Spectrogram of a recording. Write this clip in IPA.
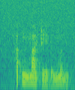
h a˦˥ t̚ n ə˧˥ ŋ m aː˧ j ʈ e˨˩ ɗ ə˧˥ ŋ m ə˧ m

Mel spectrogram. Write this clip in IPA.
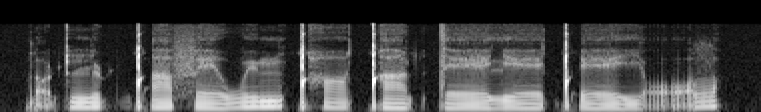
ɾ ɔ̰ ʈ n y ʈ ǃʼ a f e w y m ǃʰ ɑ ǃ a ʈ t eː lʲ eː ǃʼ eː j ɔ̰ lˠ

